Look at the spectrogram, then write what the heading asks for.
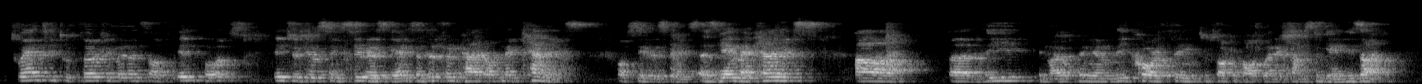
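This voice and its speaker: Noticeable background noise and audible room echo surround a man at a moderate pace. His fairly high pitch holds fairly even intonation. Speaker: lecturer on game design. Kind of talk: lecture. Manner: hesitant with many fillers.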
